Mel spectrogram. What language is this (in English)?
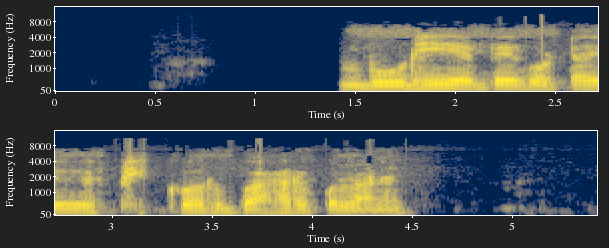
Odia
